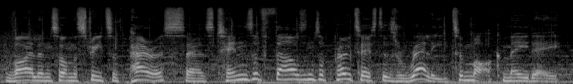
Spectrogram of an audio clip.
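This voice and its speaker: A man presenting broadcast news as an anchor, in a formal, measured delivery. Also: high voice, animated, music in the background.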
